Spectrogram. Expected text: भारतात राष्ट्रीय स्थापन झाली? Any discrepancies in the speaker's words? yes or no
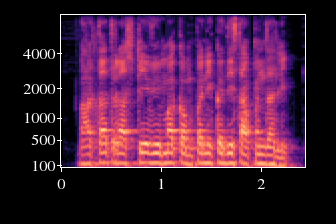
yes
